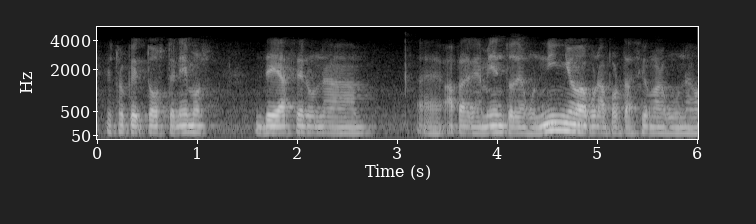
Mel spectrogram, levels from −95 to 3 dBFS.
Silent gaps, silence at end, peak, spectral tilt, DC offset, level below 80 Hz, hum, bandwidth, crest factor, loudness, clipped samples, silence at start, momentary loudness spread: none; 0 s; -8 dBFS; -12 dB/octave; under 0.1%; -58 dBFS; none; 4.3 kHz; 18 dB; -26 LUFS; under 0.1%; 0 s; 13 LU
